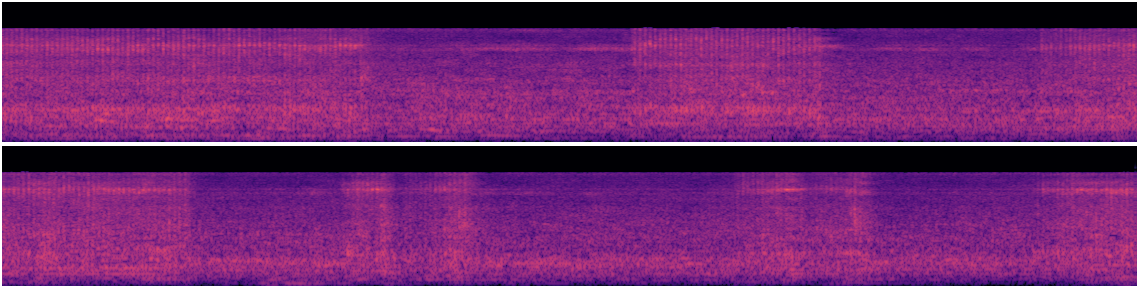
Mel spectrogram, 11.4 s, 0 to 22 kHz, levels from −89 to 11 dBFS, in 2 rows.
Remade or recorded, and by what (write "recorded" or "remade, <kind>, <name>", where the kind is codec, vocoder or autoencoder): remade, codec, DAC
